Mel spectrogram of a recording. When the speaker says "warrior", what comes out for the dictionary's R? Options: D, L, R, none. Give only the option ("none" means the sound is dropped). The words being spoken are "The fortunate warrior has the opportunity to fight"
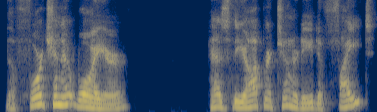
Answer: none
